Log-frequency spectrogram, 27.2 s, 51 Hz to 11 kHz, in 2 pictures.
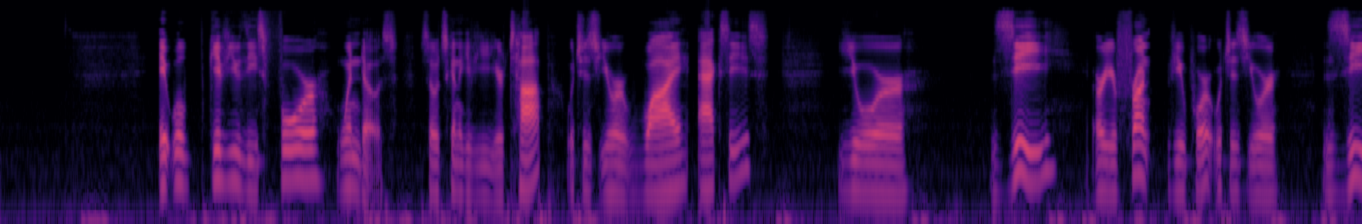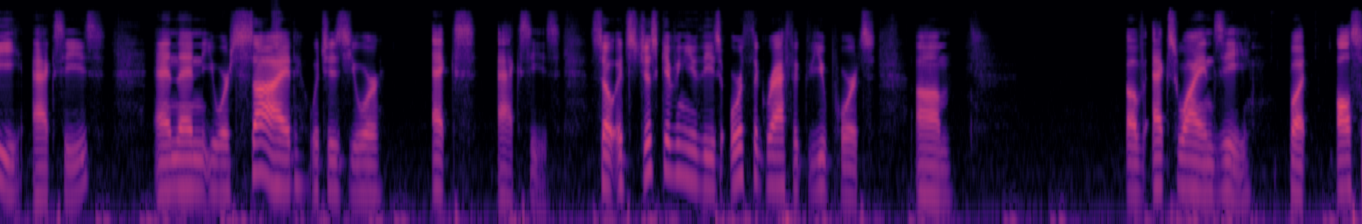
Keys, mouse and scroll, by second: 26.3 alt+right click, 26.4 alt+click, 26.6 alt+right click.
